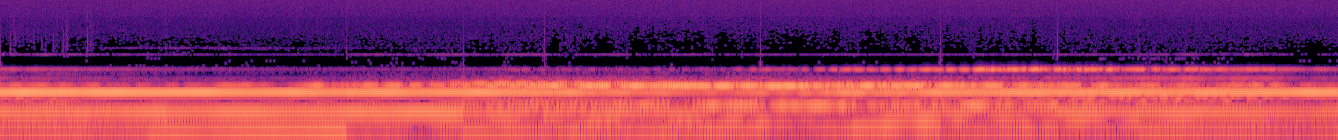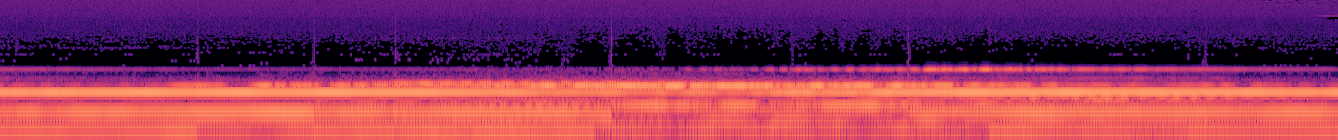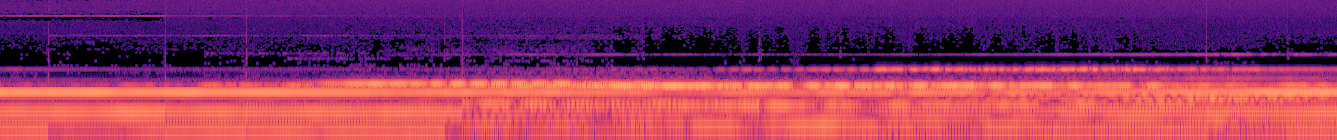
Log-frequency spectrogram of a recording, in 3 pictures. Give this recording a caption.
sad pattern drone
The sounds in this pack were made by creating a feedback loop of vst plugins in cubase. Basically, your just hearing the sounds of the pluggins themselves with no source sound at all... The machine speaks! All samples have been carefully crossfade looped in a sample editor. Just loop the entire sample in your sampler plug and you should be good to
go. Most of the samples in this pack lean towards more pad and drone like sounds. Enjoy!
processed, generative, sequence, pattern, loop, sad, electronic, drone, pad, ambient, atmosphere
